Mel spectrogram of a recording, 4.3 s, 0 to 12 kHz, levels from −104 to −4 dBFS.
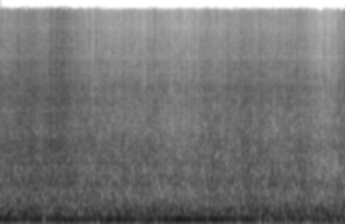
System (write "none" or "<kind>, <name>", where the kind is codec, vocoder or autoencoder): vocoder, Vocos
